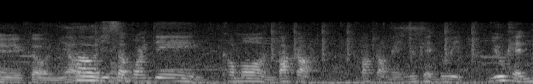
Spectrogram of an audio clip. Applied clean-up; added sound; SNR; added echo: none; Applause; 19 dB; none.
